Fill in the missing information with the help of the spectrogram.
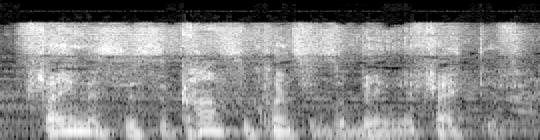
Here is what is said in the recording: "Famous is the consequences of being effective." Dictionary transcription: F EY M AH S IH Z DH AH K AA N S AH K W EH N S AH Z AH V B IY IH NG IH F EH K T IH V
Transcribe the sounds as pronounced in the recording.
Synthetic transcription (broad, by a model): F EY M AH S IH Z DH AH K AA N S AH K W EH N S AH Z AH V B IY IH NG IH F EH K T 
